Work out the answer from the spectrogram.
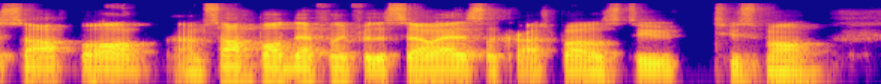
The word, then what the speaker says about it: psoas: The big third one is the psoas. Okay, so when you search this, it's spelled differently than how it sounds. It's PSOAS. So PSOAS is psoas.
